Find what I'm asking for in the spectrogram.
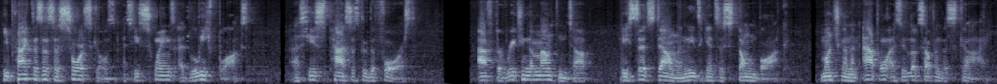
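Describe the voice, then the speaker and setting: Low-voiced man reading dramatically, noisy recording. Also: lively intonation, normal speed, a bit bright. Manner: theatrical, stumbles over words and corrects himself. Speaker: reader of fan fiction. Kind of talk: amateur dramatic story reading.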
